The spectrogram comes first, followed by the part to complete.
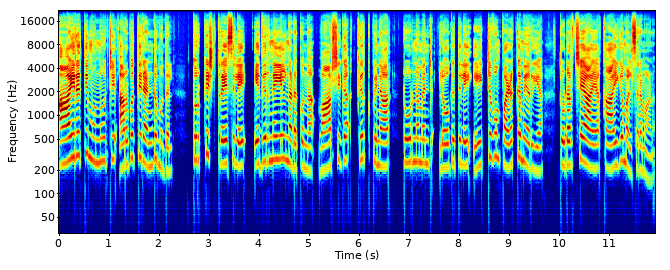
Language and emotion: Malayalam, neutral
